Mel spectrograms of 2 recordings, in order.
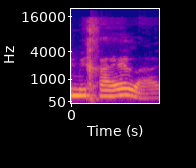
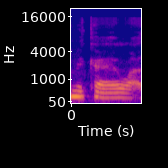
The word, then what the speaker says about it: Michaela: from I speak Hebrew, so in Hebrew the ch is pronounced differently. So I want to say Michaela instead of Michaela.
